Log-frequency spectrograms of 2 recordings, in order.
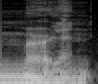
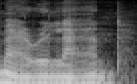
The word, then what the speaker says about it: Maryland: Du vet att du är från Merlin om du just uttalar Merlin, inte som Maryland. – Nej. – Utan som Merlin. – Som trollkarl.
